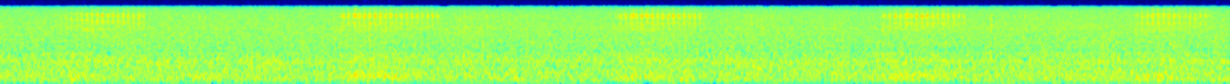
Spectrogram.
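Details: Domestic cat Dinah or Heidi, two adopted older cats, purring while being massaged; a steady low rumbling purr runs throughout, with soft bursts of high rustling recurring roughly every one and a half to two seconds.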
